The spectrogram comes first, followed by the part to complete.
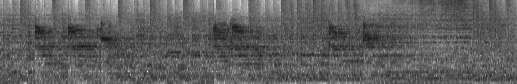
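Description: Live rock band playing: two electric guitars, electric bass and drum kit. A held low bass note comes in about seven seconds in.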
